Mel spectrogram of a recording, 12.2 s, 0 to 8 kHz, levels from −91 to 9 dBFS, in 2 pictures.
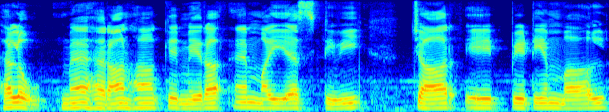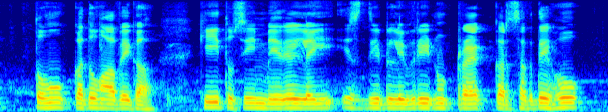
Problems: constant background noise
